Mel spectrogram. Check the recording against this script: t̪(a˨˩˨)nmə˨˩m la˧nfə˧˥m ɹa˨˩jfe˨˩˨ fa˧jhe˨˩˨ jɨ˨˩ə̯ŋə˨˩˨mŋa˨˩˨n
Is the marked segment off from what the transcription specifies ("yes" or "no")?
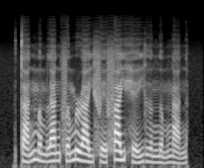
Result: yes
